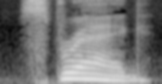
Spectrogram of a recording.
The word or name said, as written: sprague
